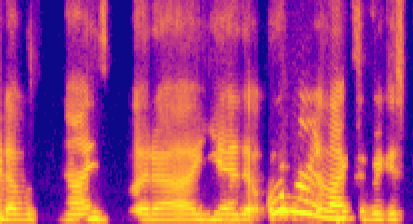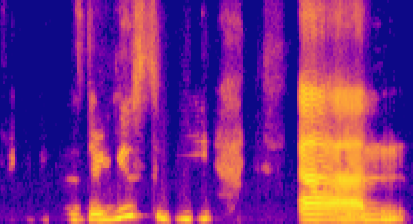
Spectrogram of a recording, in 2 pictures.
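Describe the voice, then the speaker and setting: Chatty woman with a gravelly voice. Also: medium pitch, dry recording, rough recording. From Poland. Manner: rambling, chatty, reads viewer comments aloud. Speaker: livestream host. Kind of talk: casual live chat with viewers.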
